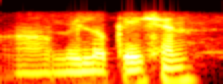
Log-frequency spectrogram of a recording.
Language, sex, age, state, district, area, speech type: Telugu, male, 18-30, Telangana, Medchal, urban, conversation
